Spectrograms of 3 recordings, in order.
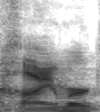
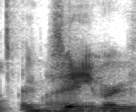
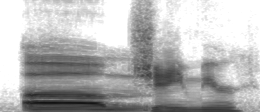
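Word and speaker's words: Jeimer: to tell me that Heimer Candelario is gonna win your team 90 games? You can't tell me that. No, Jamer Candelario. Sorry, I mispronounce his name every single time. Jamer.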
